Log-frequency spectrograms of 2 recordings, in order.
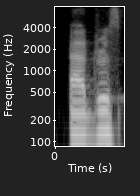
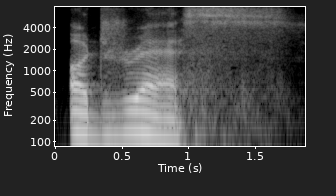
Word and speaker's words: address: a speech right now, this same word address becomes address. Repeat after me. Now this is an action. I repeat this is an action now. So the stress is on the second part of the word.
